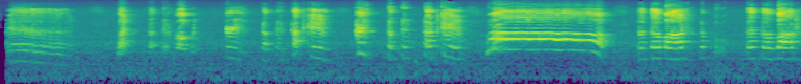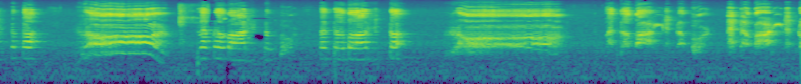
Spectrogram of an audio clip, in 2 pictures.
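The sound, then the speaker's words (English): A pet parrot kept in a home screeches along to a heavy metal song, imitating its sung and screamed vocals. Harsh, tonal squawks come in many bursts over about twenty-four seconds, several of them drawn out into longer sustained screams. “one of the parrot families that's a pet in someone's home who learned to sing”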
